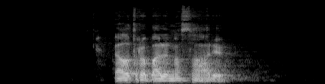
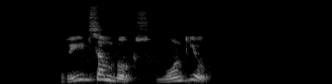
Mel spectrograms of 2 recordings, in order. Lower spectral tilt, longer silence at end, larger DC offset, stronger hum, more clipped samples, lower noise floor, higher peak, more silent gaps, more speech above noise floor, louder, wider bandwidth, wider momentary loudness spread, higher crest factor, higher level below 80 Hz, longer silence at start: first, -6.5 dB/octave vs -4.5 dB/octave; second, 0.9 s vs 1.2 s; neither; neither; neither; second, -77 dBFS vs -81 dBFS; first, -2 dBFS vs -18 dBFS; neither; first, 59 dB vs 46 dB; first, -19 LUFS vs -37 LUFS; first, 16.5 kHz vs 13 kHz; about the same, 10 LU vs 10 LU; about the same, 20 dB vs 22 dB; first, -66 dBFS vs -78 dBFS; first, 0.95 s vs 0.6 s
